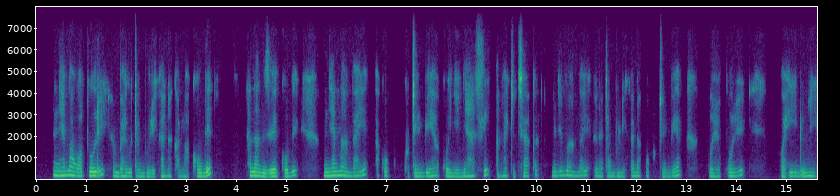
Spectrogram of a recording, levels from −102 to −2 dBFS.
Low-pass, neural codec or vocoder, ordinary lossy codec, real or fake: 7.2 kHz; autoencoder, 22.05 kHz, a latent of 192 numbers a frame, VITS, trained on one speaker; Opus, 16 kbps; fake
